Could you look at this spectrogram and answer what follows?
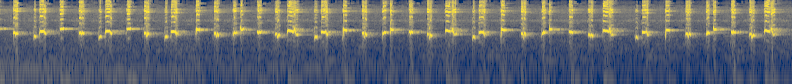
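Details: Sooty-headed bulbul singing, meant to rouse reluctant bulbuls to sing. Short chirpy notes come in a steady stream, about four each second, each a quick bent whistle with a crisp clicking edge, and a faint low hum underneath.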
